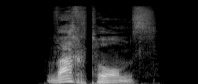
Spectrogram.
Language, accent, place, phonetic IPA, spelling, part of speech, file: German, Germany, Berlin, [ˈvaxˌtʊʁms], Wachturms, noun, De-Wachturms.ogg
- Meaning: genitive of Wachturm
